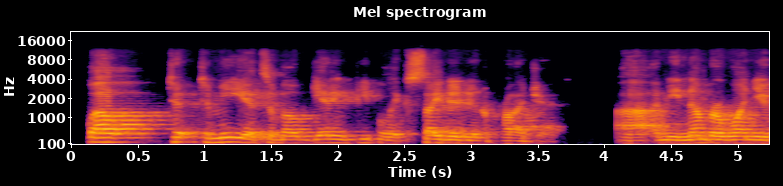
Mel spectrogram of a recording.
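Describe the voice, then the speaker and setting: There is audible room echo as a man with a Canadian accent speaks at a moderate pace. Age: 60s. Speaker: real estate brokerage owner. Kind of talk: panel discussion. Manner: halting, many fillers.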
